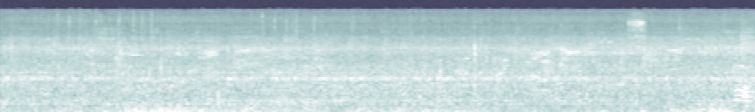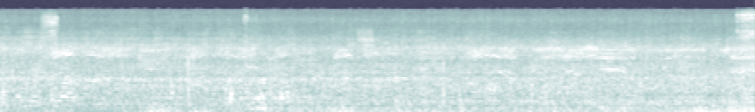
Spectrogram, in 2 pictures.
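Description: Wind buffeting the camera microphone as a steady low rumble, with faint voices in the background and a few brief high ticks.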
